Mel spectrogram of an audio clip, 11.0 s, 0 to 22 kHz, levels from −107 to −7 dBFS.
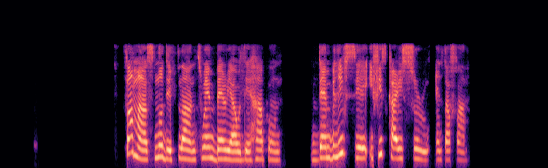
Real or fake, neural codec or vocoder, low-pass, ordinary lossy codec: fake; codec, 16 kHz in and 24 kHz out, 2.2 kbps, FireRedTTS-2 codec; 7.2 kHz; none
